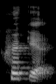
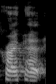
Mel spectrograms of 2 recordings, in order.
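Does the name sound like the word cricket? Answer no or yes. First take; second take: yes; no. First: The name sounds like the word cricket. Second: The name does not sound like cricket. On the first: The speaker calls it right. "they changed their logo to have a crick a little cricket in it" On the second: The speaker calls it wrong. "but I thought it was Cricut"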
